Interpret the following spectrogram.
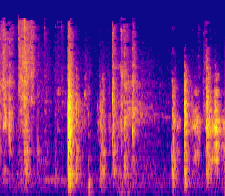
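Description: Sharp clicks and taps of small clear plastic storage pots being handled and fitted together on a table, with a light rustle of packaging; the loudest click comes about two-thirds of a second in, and a quick pair near the end.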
